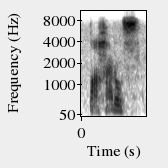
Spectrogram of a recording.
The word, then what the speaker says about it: pájaros: que ser pájaros, porque la palabra pájaros tiene mucha más sonoridad, tiene 3 sílabas, aves es nada más 2 sílabas, pájaros, es una palabra esdrújula muy fuertemente acentuada, y se quedarán los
